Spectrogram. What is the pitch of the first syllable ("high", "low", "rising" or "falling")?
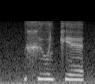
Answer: low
